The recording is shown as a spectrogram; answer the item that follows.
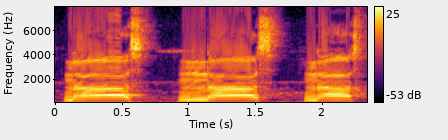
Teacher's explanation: पहला गुन्ना होगा और दूसरा अलिफ मद्दा है, इसकी वजह से हमने इसको लंबा करके पढ़ना है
